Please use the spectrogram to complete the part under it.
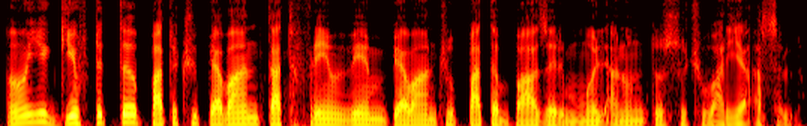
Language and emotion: Kashmiri, neutral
